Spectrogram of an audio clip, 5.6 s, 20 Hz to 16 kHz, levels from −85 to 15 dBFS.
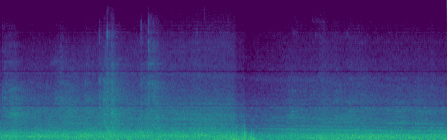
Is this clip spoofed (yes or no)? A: yes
